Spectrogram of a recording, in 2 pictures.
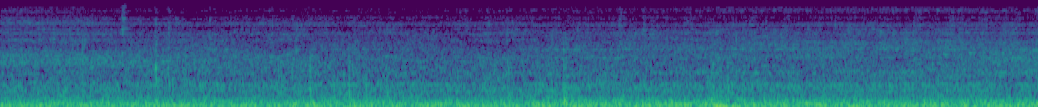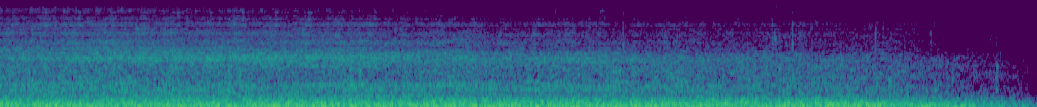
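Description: Steady street noise: a low rumble with the hiss of traffic, and one brief bump about three and a half seconds in.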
